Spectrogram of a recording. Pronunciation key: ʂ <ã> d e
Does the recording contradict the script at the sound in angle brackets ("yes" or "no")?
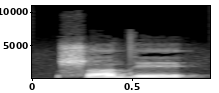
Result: no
